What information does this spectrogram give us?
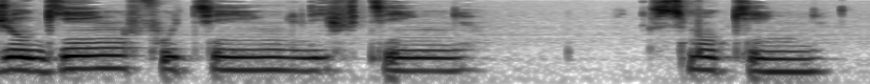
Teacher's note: Pour le son ng, c'est une consonne nasale, vélaire et voisée.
